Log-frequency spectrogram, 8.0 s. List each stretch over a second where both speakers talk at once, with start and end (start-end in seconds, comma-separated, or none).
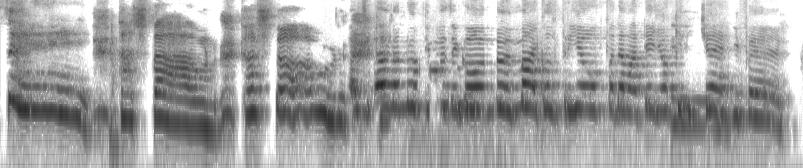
3.8-5.0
